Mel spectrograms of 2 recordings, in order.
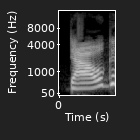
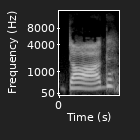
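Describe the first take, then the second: First: DOG as Southern DAWG, punched a little louder; Southern accent. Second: Said in the usual way. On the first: Shown as a demonstration. Teacher contrasting the kid's dialect, Southern accent. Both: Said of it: "hear the difference?".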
